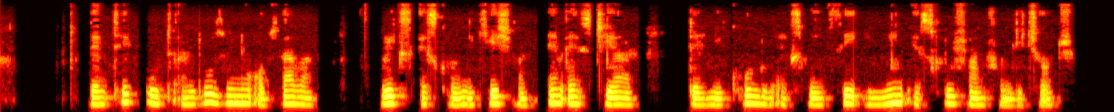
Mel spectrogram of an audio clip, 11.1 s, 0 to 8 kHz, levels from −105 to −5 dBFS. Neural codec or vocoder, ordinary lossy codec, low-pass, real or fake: none; MP3, 64 kbps; 7.2 kHz; real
